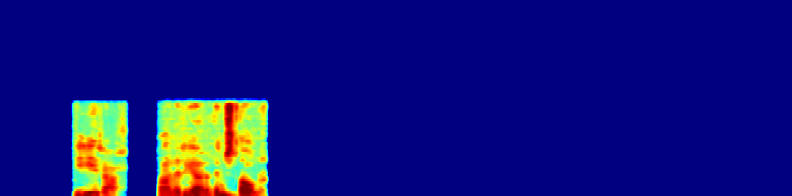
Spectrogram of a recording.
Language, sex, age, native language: Icelandic, female, 50-59, Icelandic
